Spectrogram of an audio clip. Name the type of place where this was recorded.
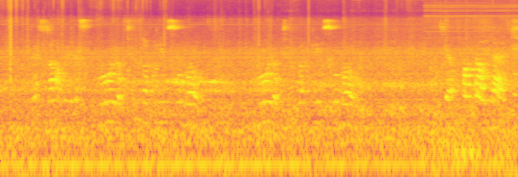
subway train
